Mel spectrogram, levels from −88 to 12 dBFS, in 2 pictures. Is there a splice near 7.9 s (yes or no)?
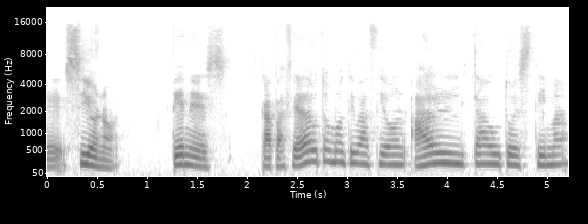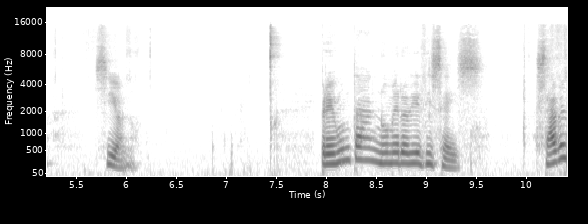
yes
